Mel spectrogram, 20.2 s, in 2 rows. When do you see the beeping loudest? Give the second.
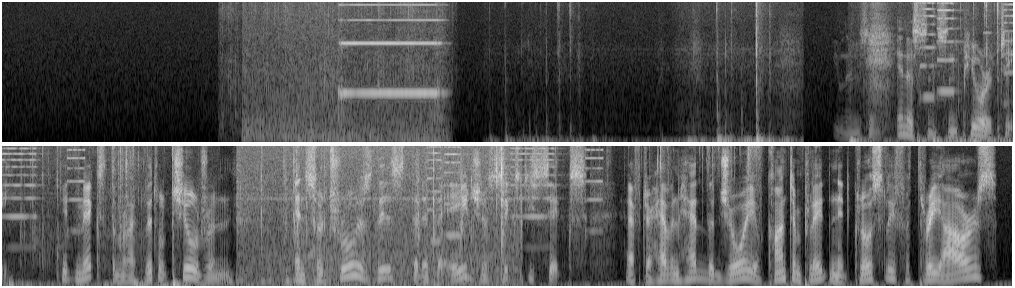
4 s.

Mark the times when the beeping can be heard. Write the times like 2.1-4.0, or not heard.
2.4-4.5, 9.2-10.9, 14.3-16.1.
